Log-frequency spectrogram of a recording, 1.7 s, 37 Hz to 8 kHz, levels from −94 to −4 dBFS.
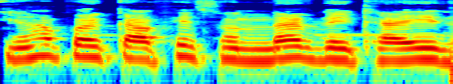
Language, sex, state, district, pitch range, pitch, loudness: Hindi, male, Bihar, Saran, 185-210 Hz, 190 Hz, -15 LUFS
